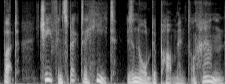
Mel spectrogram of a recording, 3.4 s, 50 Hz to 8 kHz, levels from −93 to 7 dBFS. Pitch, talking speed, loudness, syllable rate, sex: 115 Hz, 160 wpm, -18 LUFS, 4.9 syllables/s, male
